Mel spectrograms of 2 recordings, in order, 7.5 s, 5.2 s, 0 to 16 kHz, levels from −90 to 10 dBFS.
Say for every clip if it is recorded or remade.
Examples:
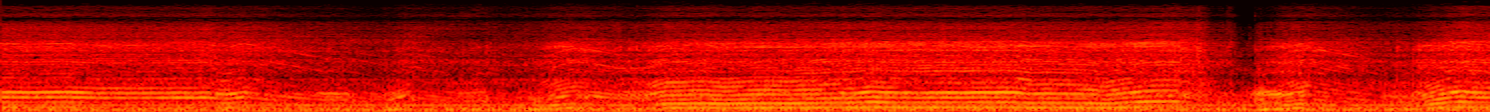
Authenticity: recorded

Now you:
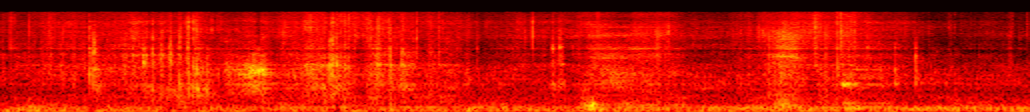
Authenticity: remade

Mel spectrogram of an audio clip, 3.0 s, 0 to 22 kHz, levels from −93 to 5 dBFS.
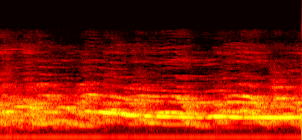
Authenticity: recorded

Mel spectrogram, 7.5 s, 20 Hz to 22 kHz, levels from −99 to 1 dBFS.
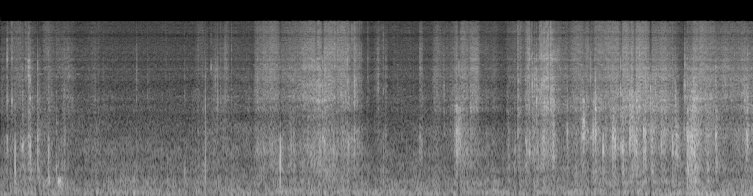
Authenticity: remade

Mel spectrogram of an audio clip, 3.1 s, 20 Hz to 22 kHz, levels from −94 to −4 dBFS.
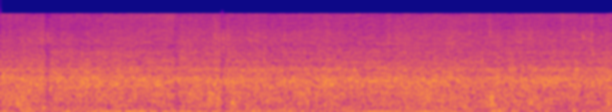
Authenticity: remade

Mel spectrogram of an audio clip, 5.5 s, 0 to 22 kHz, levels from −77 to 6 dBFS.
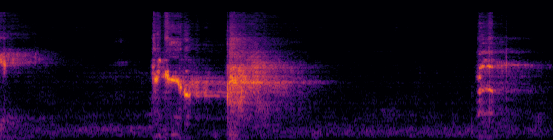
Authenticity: remade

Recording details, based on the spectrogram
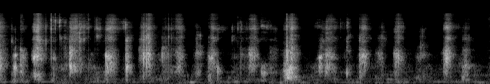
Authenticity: remade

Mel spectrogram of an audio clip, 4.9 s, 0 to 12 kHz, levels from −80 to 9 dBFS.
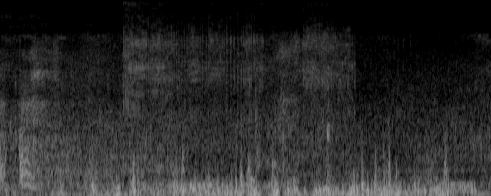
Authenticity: recorded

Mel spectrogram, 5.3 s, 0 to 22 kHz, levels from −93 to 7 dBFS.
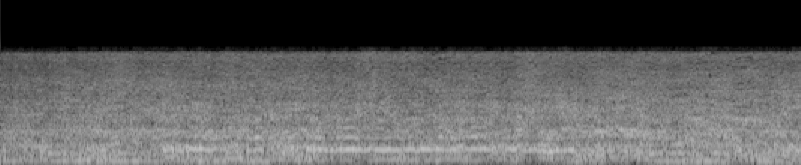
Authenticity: remade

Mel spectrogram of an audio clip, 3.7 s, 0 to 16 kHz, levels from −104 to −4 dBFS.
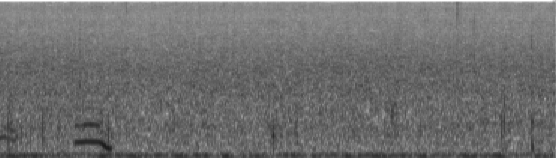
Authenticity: recorded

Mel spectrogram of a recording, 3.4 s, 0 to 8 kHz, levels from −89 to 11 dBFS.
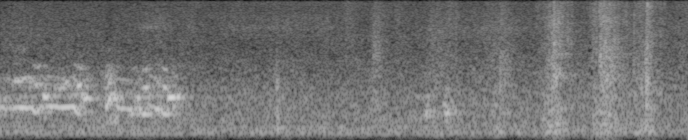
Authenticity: recorded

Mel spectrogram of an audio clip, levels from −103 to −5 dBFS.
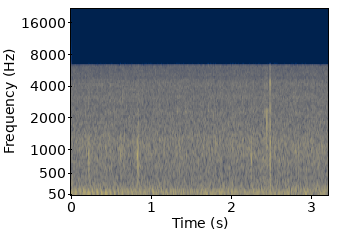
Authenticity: recorded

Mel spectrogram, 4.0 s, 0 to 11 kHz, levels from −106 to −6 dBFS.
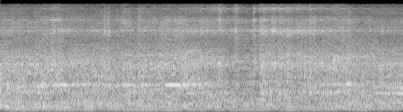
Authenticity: remade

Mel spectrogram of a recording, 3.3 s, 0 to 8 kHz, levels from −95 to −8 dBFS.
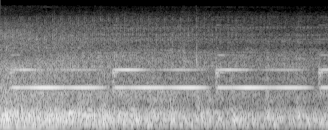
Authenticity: recorded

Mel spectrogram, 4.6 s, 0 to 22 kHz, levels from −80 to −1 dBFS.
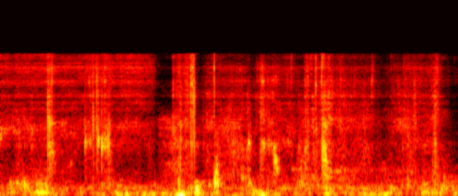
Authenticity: remade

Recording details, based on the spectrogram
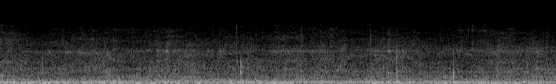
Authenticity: remade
